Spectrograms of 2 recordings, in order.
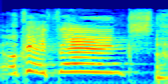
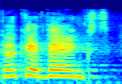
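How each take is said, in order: First: Loud, high-pitched chirpy thanks; too friendly. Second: Said in the usual way. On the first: Retold or imitated. Driver thanking the family blocking her, high and over-friendly. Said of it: "that's even sounded too friendly". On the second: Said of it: "I was not that high pitched voice".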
